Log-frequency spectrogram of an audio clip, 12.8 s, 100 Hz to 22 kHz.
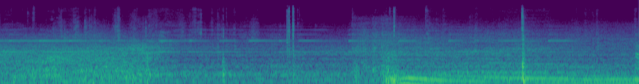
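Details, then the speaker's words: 2014 Hyundai Elantra that had a no-crank, no-start complaint, after repair: clicks, then engine catches in about eight seconds and settles into a steady, even idle, starting and running fine. "सामने गाड़ी दोस्तों start है है और हाथ self start हो रही है"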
